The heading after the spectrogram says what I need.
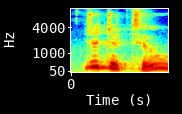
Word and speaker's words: jujutsu: you pronounce it so Jujutsu would mean unarmed combat while Jujutsu with a shorter u means curse magic or sorcery and that is what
